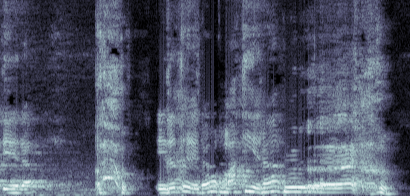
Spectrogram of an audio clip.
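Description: A person's voice vocalising in long drawn-out stretches with gliding pitch, the longest running from about a second and a half in to near the end. No words were recognised in it.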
